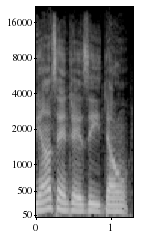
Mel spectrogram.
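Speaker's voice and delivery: ordinary delivery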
